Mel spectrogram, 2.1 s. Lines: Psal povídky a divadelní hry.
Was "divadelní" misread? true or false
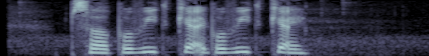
true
